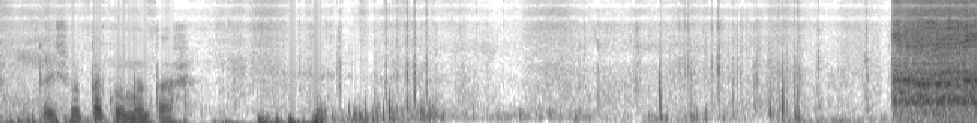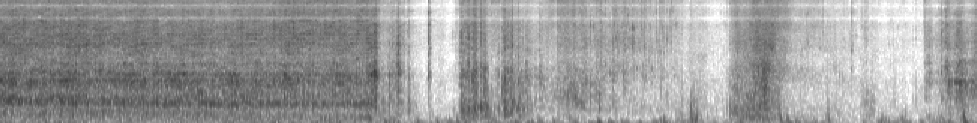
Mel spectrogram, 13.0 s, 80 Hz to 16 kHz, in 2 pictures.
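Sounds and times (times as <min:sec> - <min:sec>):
ice auger boring: 0:06.0 - 0:10.4, 0:12.7 - 0:13.0.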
